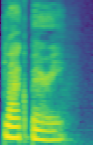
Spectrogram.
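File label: "blackberry", American English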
